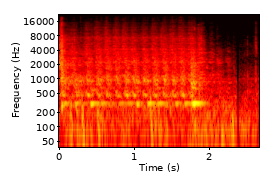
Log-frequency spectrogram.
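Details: Chevy K1500 truck that sat for a few years, cranked on battery: a steady rapid churn for about two seconds without catching. No fuel is reaching the engine.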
